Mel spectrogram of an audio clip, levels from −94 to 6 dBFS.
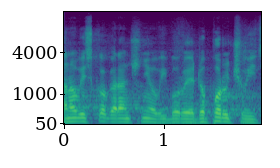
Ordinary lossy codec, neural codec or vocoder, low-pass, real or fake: Opus, 64 kbps; autoencoder, 48 kHz, 128 numbers a frame, DAC-VAE, trained on Japanese speech; 14.4 kHz; fake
